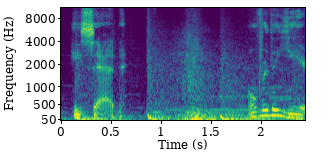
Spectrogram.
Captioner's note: screen whooshing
